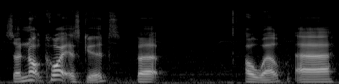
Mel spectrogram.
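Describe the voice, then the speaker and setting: Man, bright forceful voice, medium pitch, casual gaming host, chatty, self-deprecating. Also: sing-song, slow. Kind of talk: casual gameplay commentary.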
